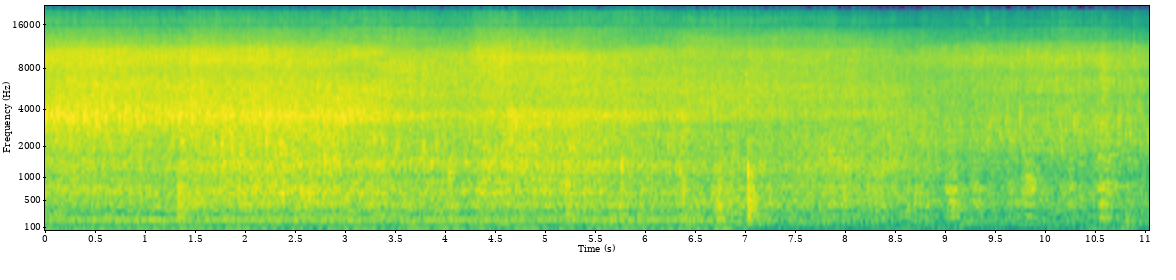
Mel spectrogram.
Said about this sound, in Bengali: সর্ষের তেল দিচ্ছি, মাছগুলো ভেজে নেব।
